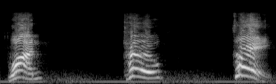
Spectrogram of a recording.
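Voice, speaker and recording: A man's voice: very high-pitched, very animated, drawn-out words, pushed and bright, heavily acted. A male actor playing a brash, stubborn young husband in an old-time radio comedy, emphatic and blustering.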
